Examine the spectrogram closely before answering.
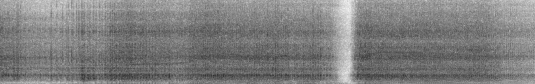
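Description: Cordless reciprocating saw cutting through an old rusted steel two-stroke motorcycle exhaust pipe: a steady rasp of blade on metal, with a short break about four seconds in before the cut resumes.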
